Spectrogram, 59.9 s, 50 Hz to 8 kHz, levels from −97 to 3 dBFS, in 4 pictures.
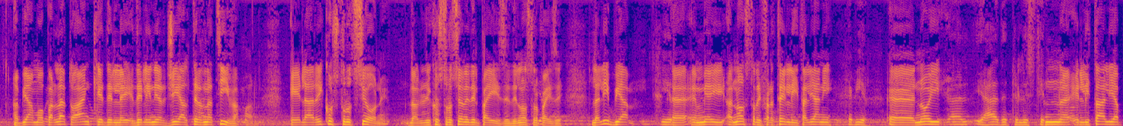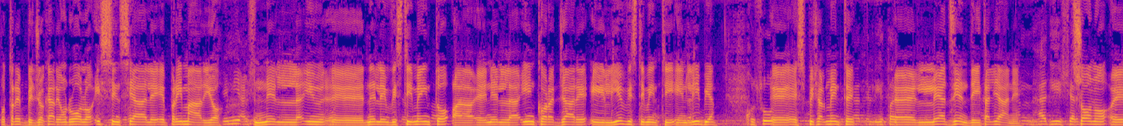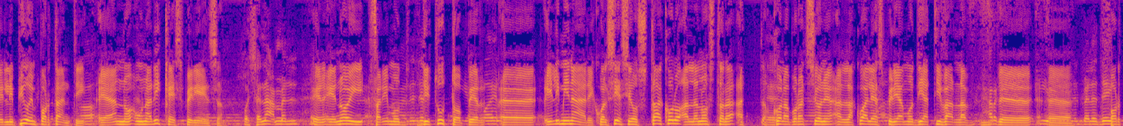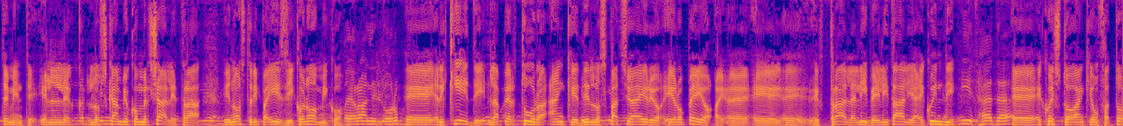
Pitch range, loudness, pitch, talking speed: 150-175 Hz, -17 LUFS, 160 Hz, 120 wpm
